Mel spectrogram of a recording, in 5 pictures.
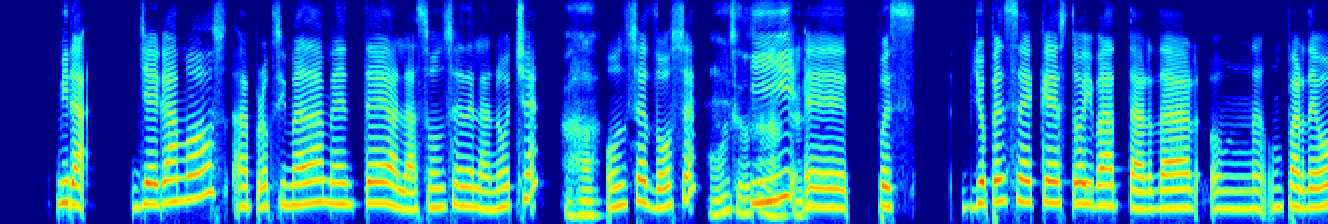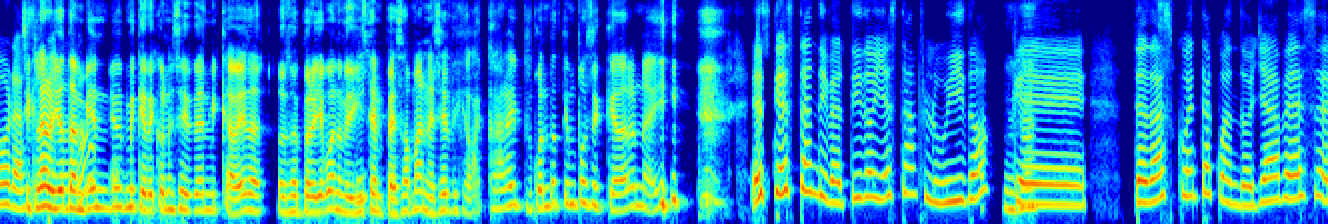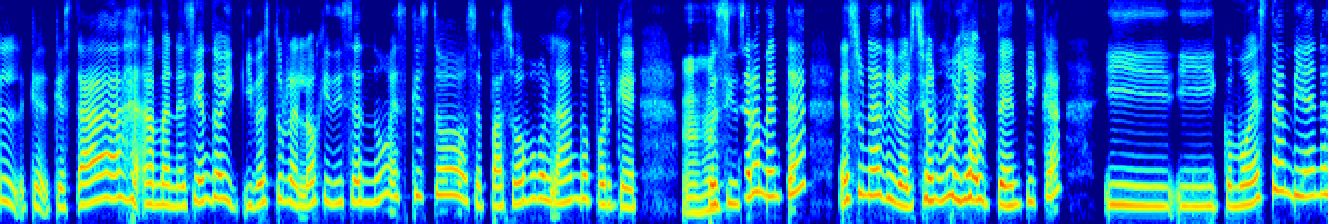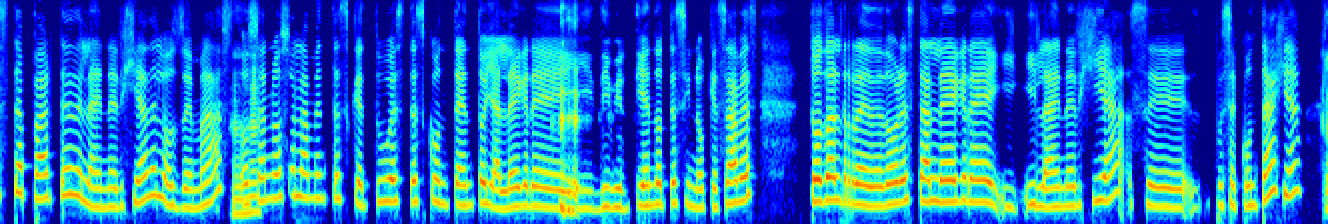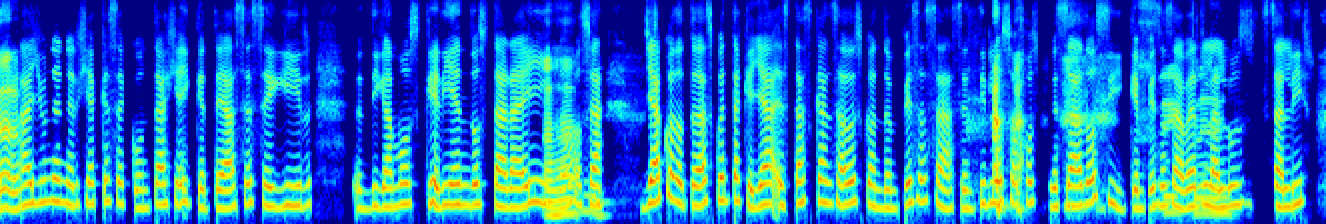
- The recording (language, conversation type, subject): Spanish, podcast, ¿Alguna vez te han recomendado algo que solo conocen los locales?
- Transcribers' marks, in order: laughing while speaking: "ahí?"; chuckle; laugh; laugh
